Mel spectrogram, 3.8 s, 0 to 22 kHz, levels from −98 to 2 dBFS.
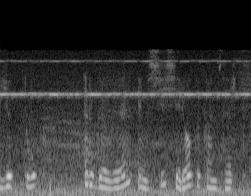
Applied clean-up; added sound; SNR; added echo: none; Alarm; 8 dB; none.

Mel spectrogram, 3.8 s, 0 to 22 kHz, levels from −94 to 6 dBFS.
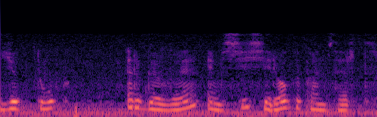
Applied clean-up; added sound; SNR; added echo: none; none; none; none.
